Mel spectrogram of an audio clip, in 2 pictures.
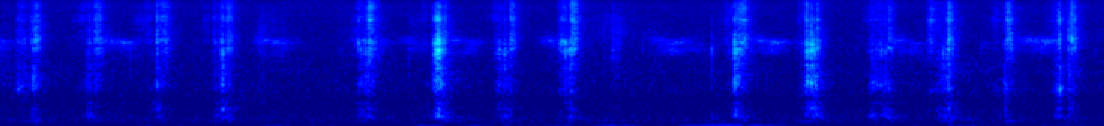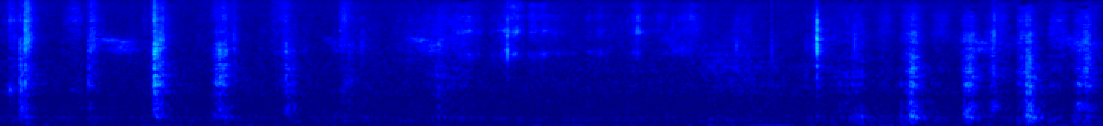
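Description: A wooden stylus scratches the lower right of a flat scratch-art card of black wax-coated paper while the other hand steadies the sheet. Quick, irregular, dry strokes rasp and tick, each short and bright with almost no ring. The strokes thin out into softer rubbing in the middle before picking up again in a denser burst at the end.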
